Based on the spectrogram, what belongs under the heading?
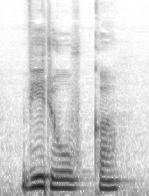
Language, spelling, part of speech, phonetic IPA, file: Ukrainian, вірьовка, noun, [ʋʲiˈrʲɔu̯kɐ], Uk-вірьовка.ogg
- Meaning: rope, line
